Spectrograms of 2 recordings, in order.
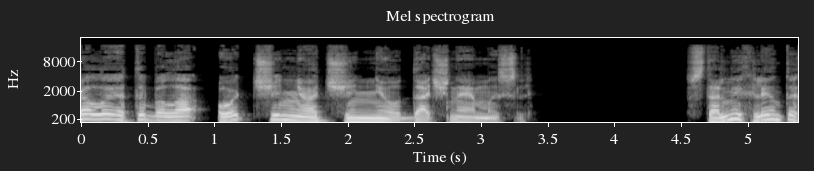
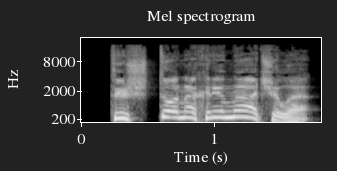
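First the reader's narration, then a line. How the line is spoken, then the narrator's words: Frightened male shriek. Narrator (Russian): взвизгнул перепуганный мужской голос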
